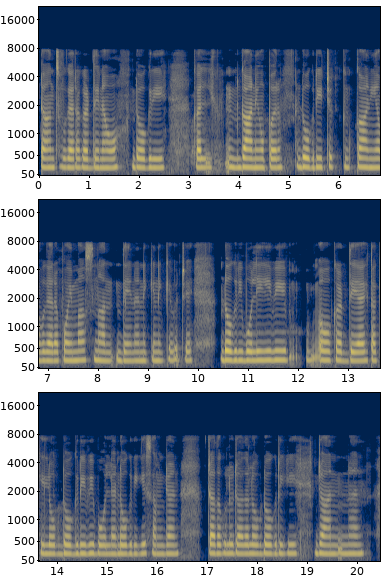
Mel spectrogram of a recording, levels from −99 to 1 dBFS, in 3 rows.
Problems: none marked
